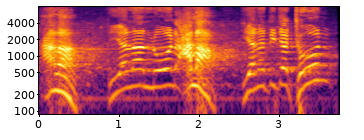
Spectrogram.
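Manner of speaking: loud, projected rallying of a crowd; call-and-response preaching. Real, not acted. Preacher drilling children for loud answers, call-and-response preaching. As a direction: throw each phrase out for the crowd to finish.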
